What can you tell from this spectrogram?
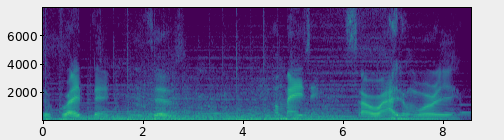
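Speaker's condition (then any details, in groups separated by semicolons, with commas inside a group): ALS; shortness of breath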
